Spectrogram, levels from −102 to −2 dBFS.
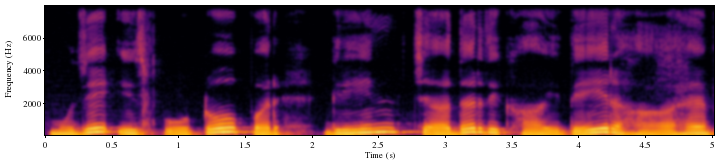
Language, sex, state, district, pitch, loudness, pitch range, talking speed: Hindi, female, Madhya Pradesh, Umaria, 190 Hz, -16 LUFS, 175-230 Hz, 120 wpm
